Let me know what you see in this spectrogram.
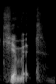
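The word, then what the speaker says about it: Kemet: right now no we we call it kimit because we call we we pronounce the chemic because that's what was inscribed on the uh on on the release kmt yeah suicide to purchase at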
